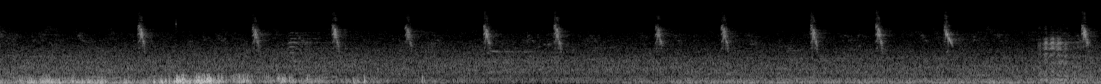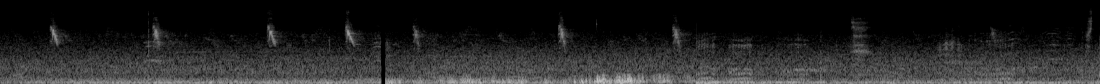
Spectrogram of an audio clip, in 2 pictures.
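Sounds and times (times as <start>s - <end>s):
bird calling: 10.4s - 11.7s, 18.0s - 22.0s.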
